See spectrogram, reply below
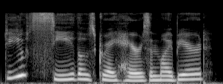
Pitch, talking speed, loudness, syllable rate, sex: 225 Hz, 240 wpm, -14 LUFS, 4.8 syllables/s, female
